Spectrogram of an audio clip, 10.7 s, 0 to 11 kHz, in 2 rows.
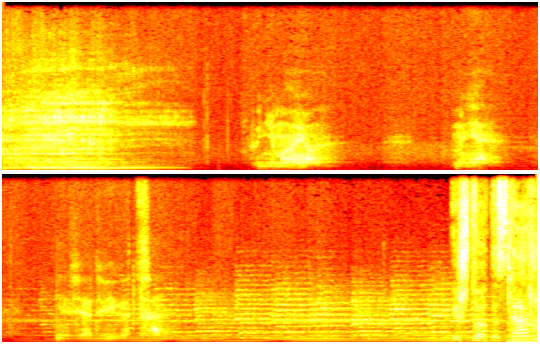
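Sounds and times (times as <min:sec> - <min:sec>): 
tiger roaring: 0:00.0 - 0:02.0
speech: 0:09.8 - 0:10.7.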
